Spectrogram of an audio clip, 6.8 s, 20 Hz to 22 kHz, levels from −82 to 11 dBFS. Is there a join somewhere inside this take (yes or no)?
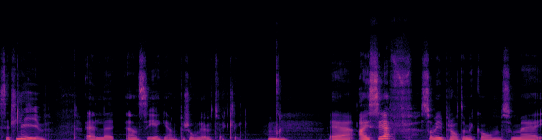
yes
